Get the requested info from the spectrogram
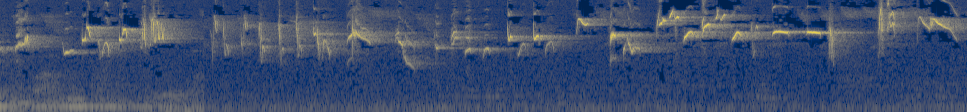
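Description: A white-eye sings a fast, high, tumbling warble of thin chirps and slurred whistles, phrases running almost without pause; a faint low hum sits underneath at first.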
